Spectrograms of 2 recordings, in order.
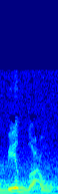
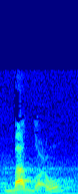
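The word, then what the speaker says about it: bid'u (بضع): Bikasril ba, bacanya bid'u. Wa qad tuftah, terkadang dengan dipatahkan itu ba-nya, bad'u, bid'u.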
